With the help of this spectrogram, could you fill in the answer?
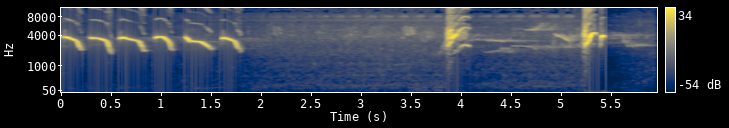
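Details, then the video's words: Six bright, evenly spaced downslurred whistles from an oriental magpie-robin (kacer), meant as a lure to make rivals answer; after a pause, two brief sharp explosive notes follow against a quiet background. "PANCINGAN KACER HARIAN 🔥 Super GACOR Ampuh Bikin Lawan Cepat Respon"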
